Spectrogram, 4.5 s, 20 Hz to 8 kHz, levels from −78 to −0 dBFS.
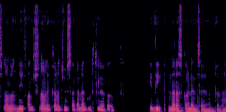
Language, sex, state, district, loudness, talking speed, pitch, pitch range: Telugu, male, Telangana, Nalgonda, -38 LUFS, 185 wpm, 110 Hz, 105-125 Hz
